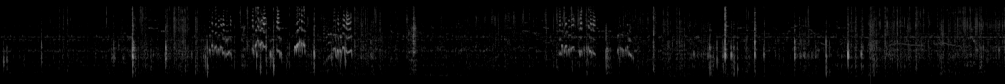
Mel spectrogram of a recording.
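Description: Quiet rustling and handling of gift-wrapping paper as a bread bin is wrapped, with scattered light clicks and a few short squeaks.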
